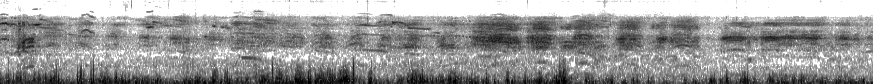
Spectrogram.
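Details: Ducks produce scattered nasal calls that build into a denser, rapid burst of repeated honks midway, set against continuous low-pitched rumbling and knocking sounds.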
